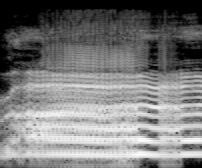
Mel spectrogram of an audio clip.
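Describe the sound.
A person imitates a proud lion's roar with one loud, sustained, throaty voiced cry lasting about two seconds, rich in harmonics and held at a fairly even pitch.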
